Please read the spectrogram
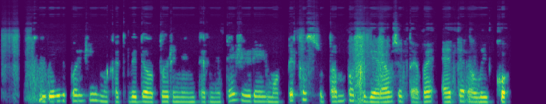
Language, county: Lithuanian, Vilnius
